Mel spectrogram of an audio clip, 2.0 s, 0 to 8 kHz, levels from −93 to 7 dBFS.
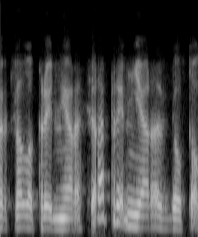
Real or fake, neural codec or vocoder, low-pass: fake; autoencoder, 48 kHz, 128 numbers a frame, DAC-VAE, trained on Japanese speech; 7.2 kHz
